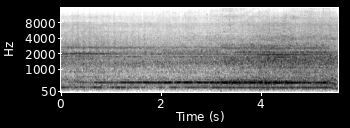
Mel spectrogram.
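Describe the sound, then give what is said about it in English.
A blender runs steadily while sesame oil is drizzled in to emulsify a sauce. Its motor gives a constant whirring hum at an unchanging pitch that grows slightly louder toward the end. “Again, this is sesame oil. Sesame oil. And you're going to do that as you're blending? Yes.”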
